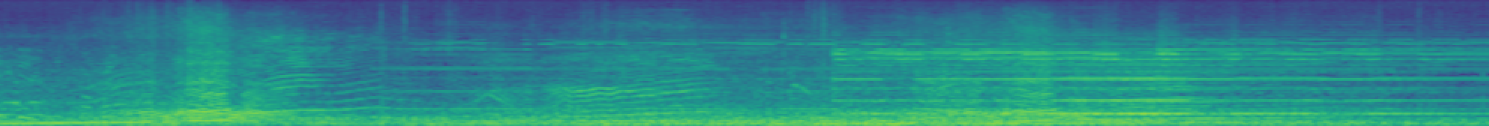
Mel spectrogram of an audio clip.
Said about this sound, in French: Voilà, après cette brève évocation sonore de la rue et de ses voitures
